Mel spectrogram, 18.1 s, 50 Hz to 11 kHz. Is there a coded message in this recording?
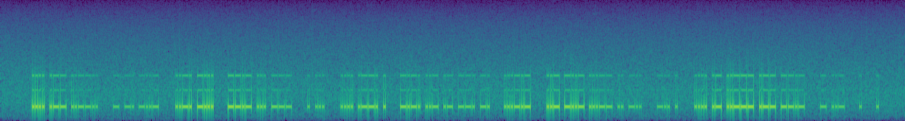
Yes: Morse code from 0.6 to 17.6 s, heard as a keyed tone, hand-sent with a paddle, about 36 wpm, 450 Hz, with radio static, fading and a narrow filter. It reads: HW? TNX FB QSO ES HPE CUAGN <SK> UX3ID DE HA2WQ TU E E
